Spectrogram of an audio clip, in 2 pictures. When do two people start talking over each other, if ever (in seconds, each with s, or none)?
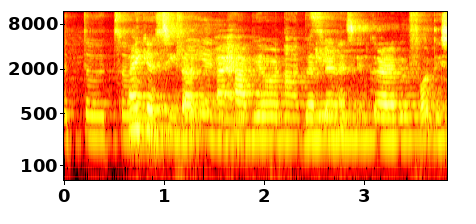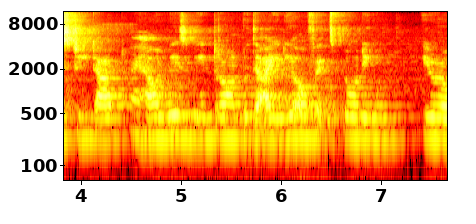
0.6 s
